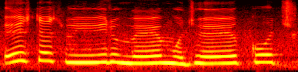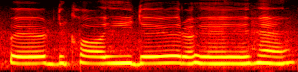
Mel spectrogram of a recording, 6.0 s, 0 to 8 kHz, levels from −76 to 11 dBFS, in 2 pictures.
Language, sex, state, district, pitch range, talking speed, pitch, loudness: Hindi, female, Madhya Pradesh, Katni, 250-280 Hz, 100 wpm, 260 Hz, -9 LUFS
